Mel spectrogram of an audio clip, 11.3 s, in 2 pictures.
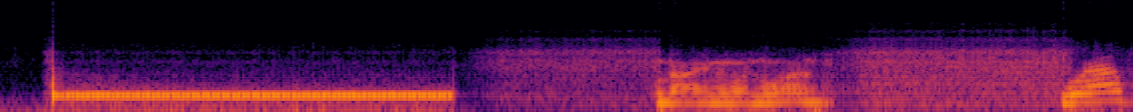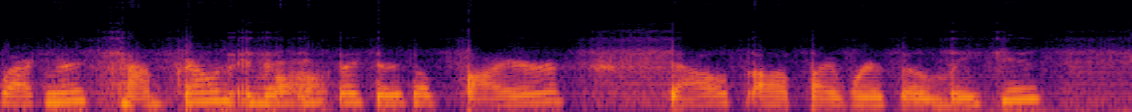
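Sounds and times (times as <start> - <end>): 
telephone ringback tone on a 911 call: 0.3 - 2.3
speech: 3.3 - 4.5, 5.3 - 11.2.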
